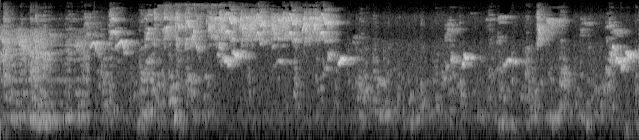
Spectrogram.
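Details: Spiderhunter in energetic full song, a recording used as a lure to goad sluggish birds into singing: dense, rapid high chattering and squeaky notes, bursts rising and falling in loudness, a louder shrill stretch in the middle.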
